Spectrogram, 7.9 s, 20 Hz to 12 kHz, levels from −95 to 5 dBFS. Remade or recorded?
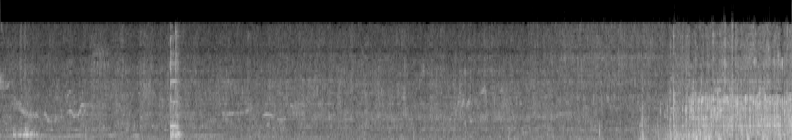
recorded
